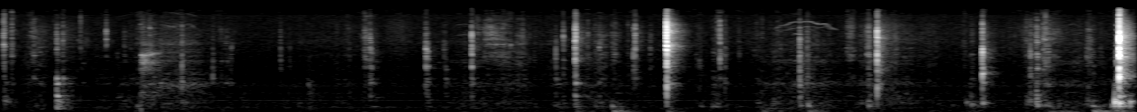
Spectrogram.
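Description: Near silence broken by a few faint, sharp clicks and light taps from hands pressing a self-adhesive LED strip into its channels on a wooden frame, the sharpest about five seconds in.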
